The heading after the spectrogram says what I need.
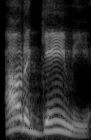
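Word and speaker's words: Outagamie: one but this is like you know outagami out of gamy out of gamy it's how pronounced out and hong hong is ahead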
